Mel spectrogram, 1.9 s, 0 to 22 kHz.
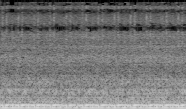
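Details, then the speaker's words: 1968 Ford Mustang V8 just fitted with a correct distributor and coil replacing HEI, test-fired before timing set: deep, even idle burble with a steady pulse and slight exhaust kick, no misfire; idling properly. "test fired it running sounds good got a little exhaust kick you can probably hear that"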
